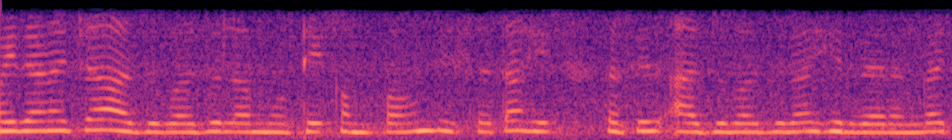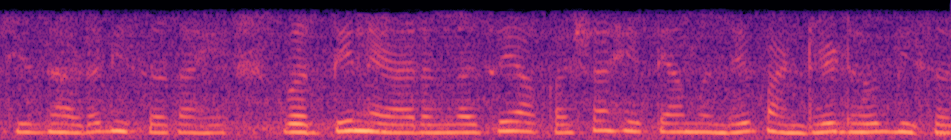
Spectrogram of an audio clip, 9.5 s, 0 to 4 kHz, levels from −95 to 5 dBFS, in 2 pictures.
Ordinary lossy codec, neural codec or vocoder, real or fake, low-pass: AAC, 24 kbps; none; real; 3.6 kHz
